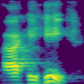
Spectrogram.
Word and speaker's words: Ajijic: in the village of ajijic it's a j i j i c but the j's are pronounced like h's and the uh it's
